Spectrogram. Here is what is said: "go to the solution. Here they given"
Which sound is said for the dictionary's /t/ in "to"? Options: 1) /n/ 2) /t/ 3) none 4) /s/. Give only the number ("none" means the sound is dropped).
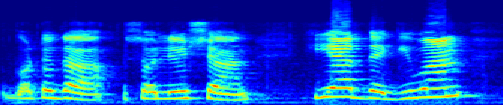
2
